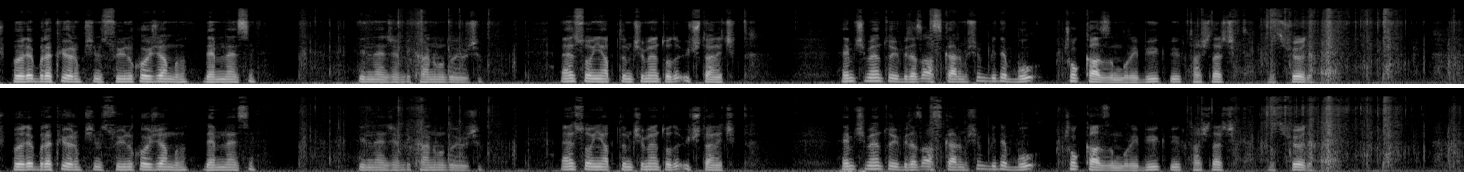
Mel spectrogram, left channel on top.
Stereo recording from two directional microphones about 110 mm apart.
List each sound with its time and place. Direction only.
0.1 s speech: 40° left (ahead or behind)
1.3 s speech: 30° left (ahead or behind)
3.5 s speech: 45° left (ahead or behind)
5.6 s speech: 30° left (ahead or behind)
12.8 s speech: 45° left (ahead or behind)
13.1 s speech: 15° left (ahead or behind)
